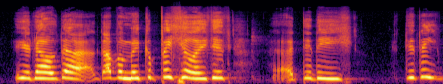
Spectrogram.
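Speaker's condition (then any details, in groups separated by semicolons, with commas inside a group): Cerebral palsy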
